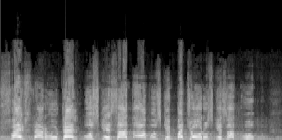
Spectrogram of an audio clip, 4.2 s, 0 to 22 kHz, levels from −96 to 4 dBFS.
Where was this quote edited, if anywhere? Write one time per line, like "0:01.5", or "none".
0:01.2

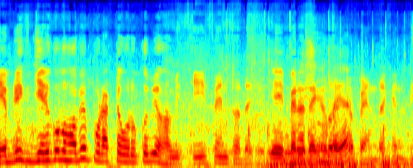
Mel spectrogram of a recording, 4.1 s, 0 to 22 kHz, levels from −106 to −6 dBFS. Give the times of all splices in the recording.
none

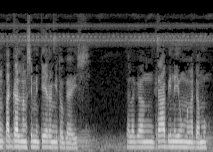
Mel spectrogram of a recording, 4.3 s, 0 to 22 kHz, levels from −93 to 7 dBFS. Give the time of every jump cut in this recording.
none

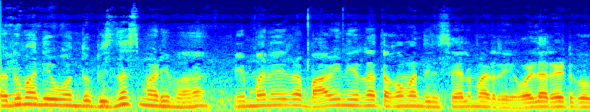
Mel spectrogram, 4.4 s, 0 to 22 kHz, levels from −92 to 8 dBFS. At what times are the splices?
0:01.7

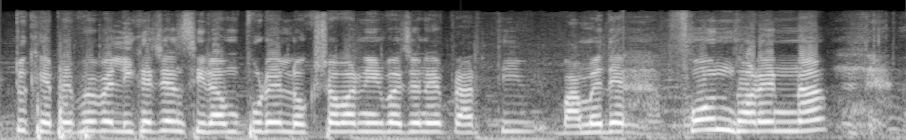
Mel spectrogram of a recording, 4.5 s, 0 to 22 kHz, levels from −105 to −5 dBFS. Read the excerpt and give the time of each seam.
0:03.2

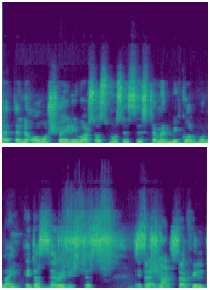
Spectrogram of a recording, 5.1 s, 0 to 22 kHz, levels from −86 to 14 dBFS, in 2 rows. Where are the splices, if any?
0:02.8

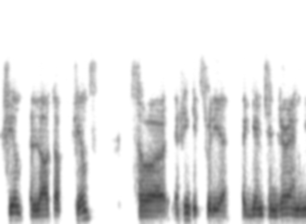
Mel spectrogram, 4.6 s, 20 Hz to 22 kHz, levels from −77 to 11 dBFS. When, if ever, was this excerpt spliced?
0:01.5
0:02.5

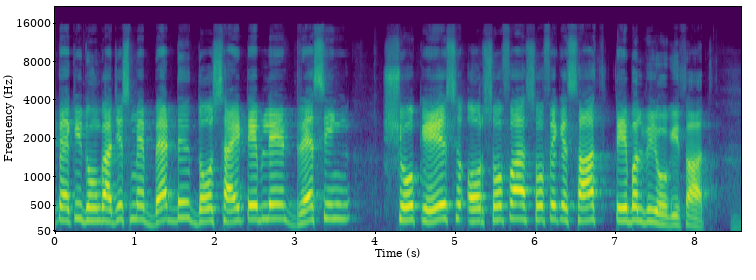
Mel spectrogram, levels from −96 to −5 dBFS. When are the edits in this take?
none

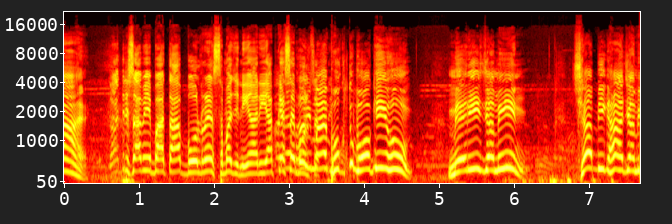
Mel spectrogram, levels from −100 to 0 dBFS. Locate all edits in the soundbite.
none

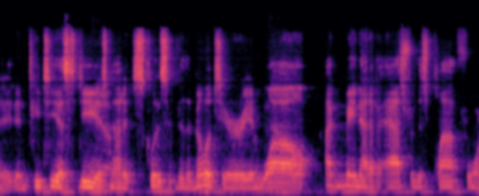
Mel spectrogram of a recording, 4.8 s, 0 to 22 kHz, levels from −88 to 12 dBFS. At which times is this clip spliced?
0:03.1

